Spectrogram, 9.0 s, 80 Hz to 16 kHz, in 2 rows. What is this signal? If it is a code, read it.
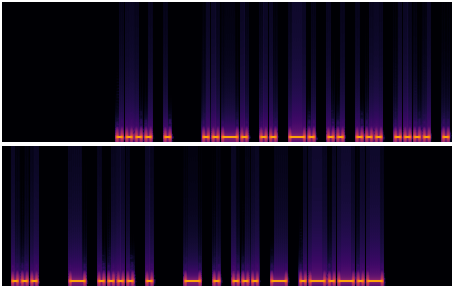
Morse code, heard as a keyed tone, about 25 wpm, 700 Hz. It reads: HE FINISHES THE TEST.
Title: Additional Easy Phrases 25wpm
